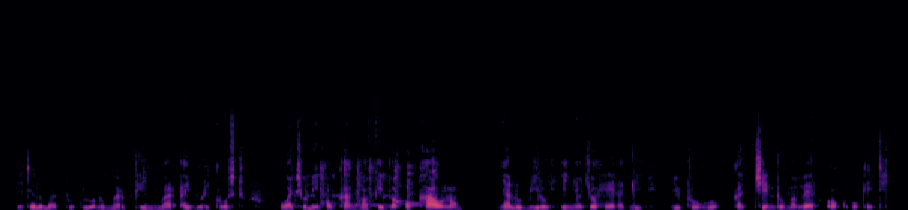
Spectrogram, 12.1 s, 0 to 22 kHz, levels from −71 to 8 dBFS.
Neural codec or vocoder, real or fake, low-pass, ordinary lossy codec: codec, 44.1 kHz, 7.8 kbps, Pupu-Codec; fake; none; none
